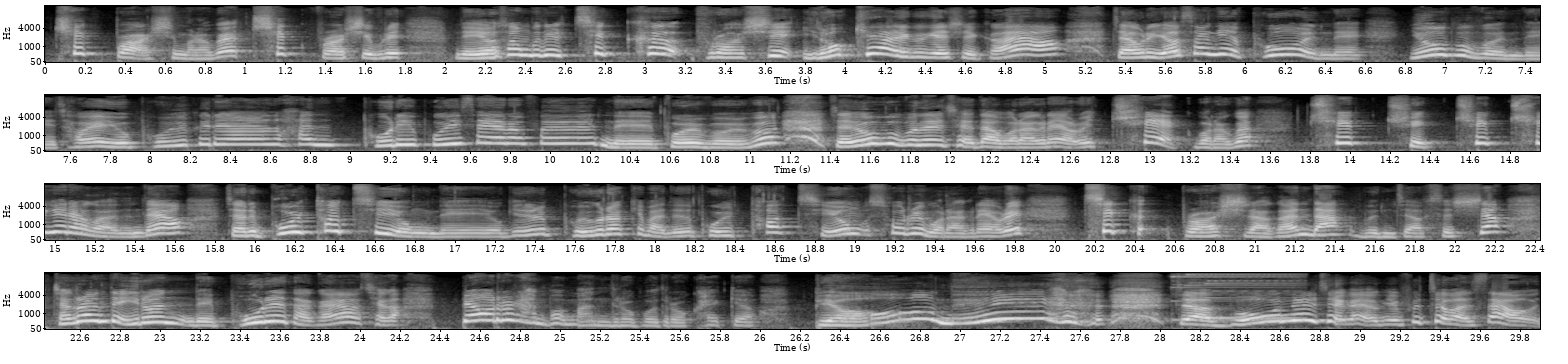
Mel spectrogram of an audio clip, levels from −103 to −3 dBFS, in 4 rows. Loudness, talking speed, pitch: -26 LUFS, 375 characters per minute, 325 Hz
